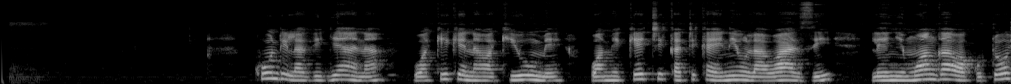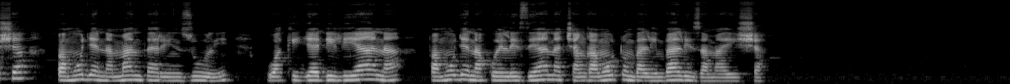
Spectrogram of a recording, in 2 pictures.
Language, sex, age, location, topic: Swahili, female, 18-24, Dar es Salaam, education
